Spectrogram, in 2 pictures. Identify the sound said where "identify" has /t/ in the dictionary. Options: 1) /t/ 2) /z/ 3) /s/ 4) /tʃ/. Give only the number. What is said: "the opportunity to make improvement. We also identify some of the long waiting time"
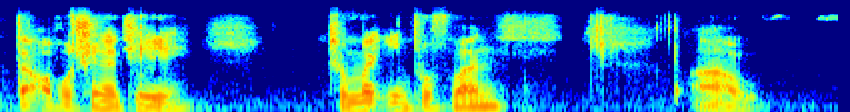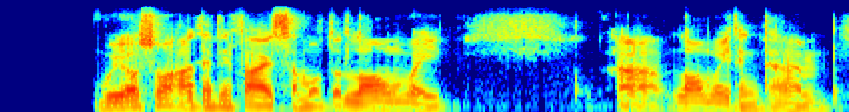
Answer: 1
